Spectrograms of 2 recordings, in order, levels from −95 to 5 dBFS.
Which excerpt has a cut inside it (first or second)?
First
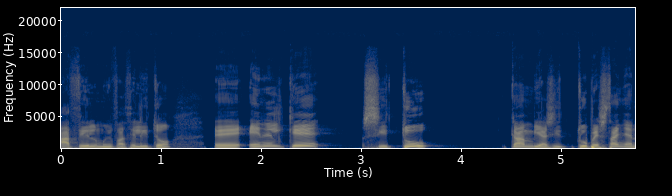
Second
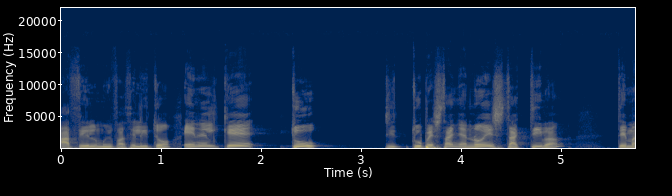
second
